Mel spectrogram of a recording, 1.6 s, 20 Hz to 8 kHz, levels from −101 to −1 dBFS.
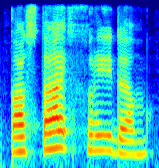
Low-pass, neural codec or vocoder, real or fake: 7.2 kHz; codec, 24 kHz, 1.5 kbps, HILCodec; fake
